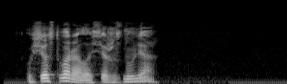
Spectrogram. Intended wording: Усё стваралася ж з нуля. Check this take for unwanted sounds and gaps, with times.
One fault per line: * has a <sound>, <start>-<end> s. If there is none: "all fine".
all fine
